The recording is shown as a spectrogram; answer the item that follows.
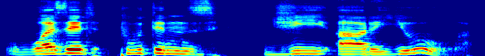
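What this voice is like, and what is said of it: Bad put-on Russian accent. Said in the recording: “that's a dreadful Russian accent”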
